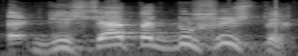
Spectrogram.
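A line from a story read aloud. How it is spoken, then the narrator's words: Shout. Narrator (Russian): крикнул Шпик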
